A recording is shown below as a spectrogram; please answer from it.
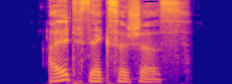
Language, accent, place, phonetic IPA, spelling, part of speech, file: German, Germany, Berlin, [ˈaltˌzɛksɪʃəs], altsächsisches, adjective, De-altsächsisches.ogg
- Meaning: strong/mixed nominative/accusative neuter singular of altsächsisch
